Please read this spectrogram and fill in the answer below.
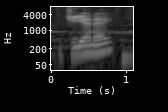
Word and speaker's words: Mignogna: It's Mignogna. Sounds like Mignogna. Mignona, or something like that. Because Basically, mignon, with filet mignon is yeah. similar, isn't it?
